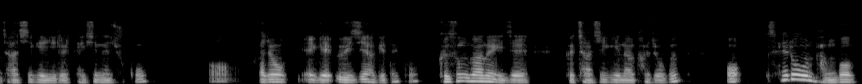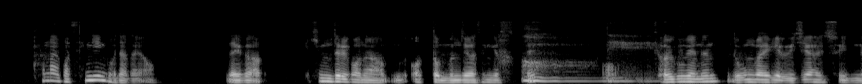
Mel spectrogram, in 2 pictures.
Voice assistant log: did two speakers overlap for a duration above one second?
No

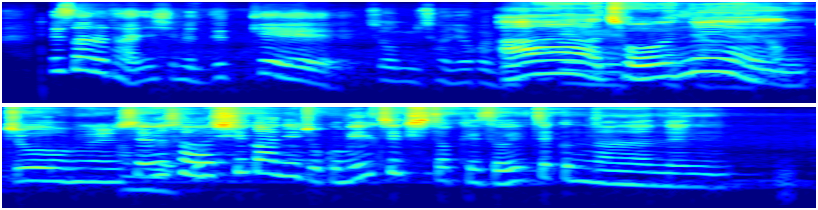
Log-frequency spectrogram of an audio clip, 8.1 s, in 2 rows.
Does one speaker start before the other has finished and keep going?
Yes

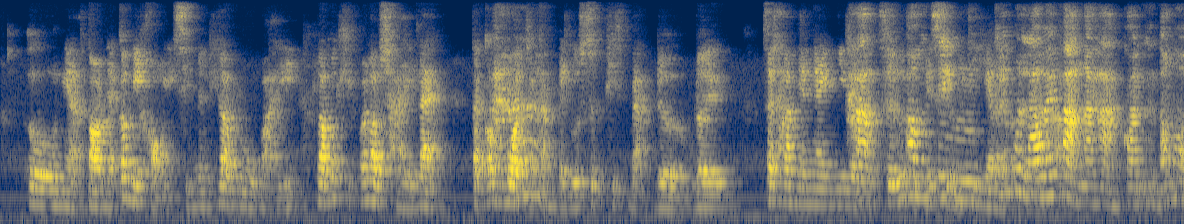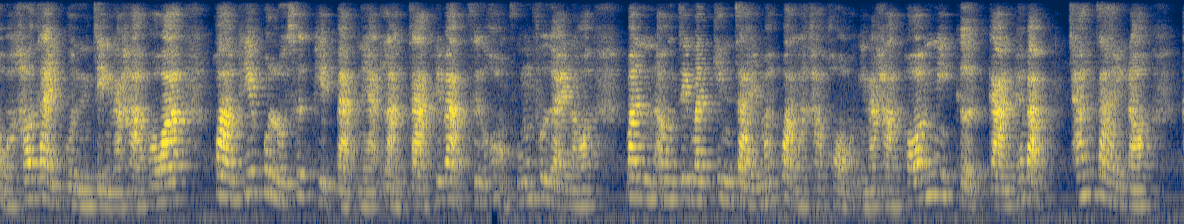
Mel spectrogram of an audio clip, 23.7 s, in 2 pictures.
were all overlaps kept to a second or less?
No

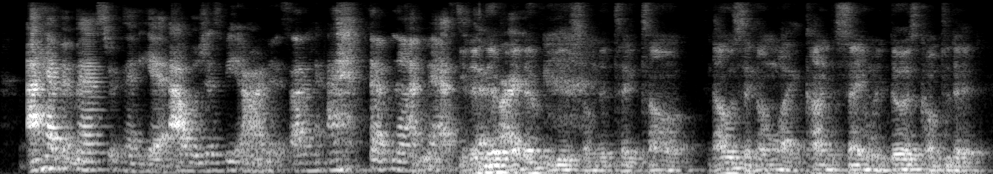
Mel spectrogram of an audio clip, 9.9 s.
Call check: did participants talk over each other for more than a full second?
Yes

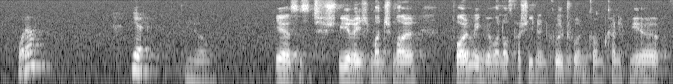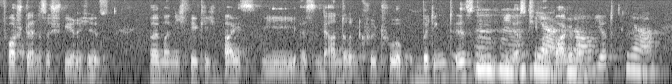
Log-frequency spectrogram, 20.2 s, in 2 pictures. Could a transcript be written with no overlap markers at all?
No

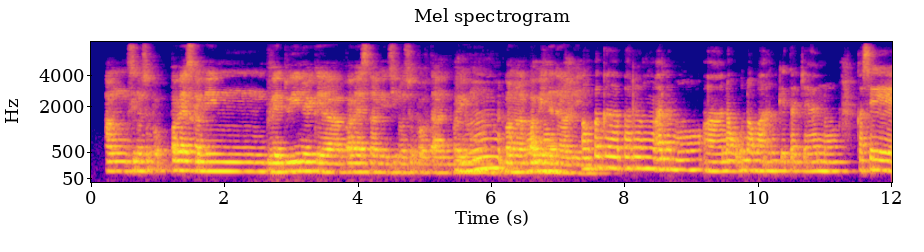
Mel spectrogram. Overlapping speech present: Yes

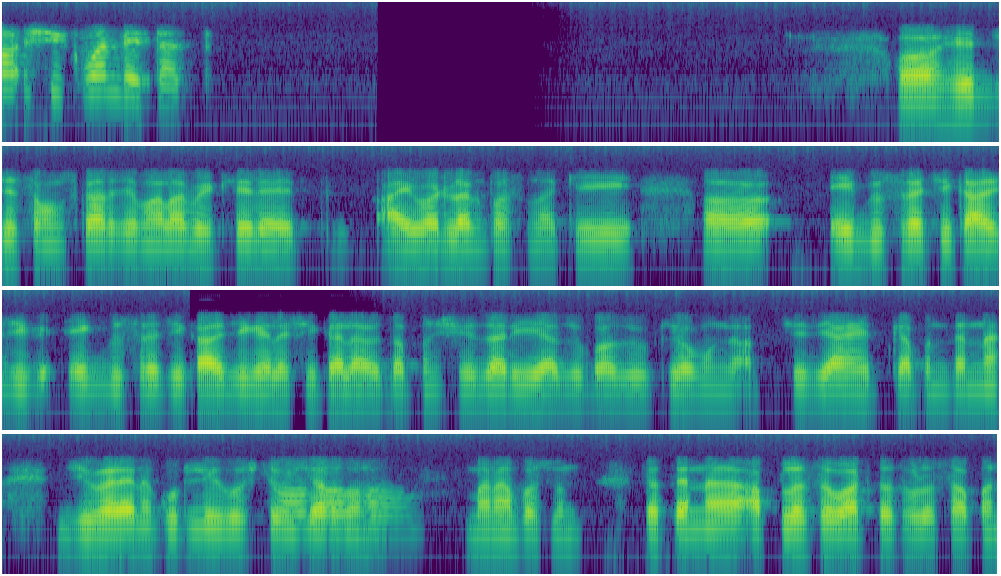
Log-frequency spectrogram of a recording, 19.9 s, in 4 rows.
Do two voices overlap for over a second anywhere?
No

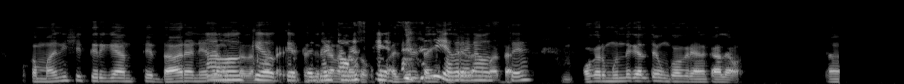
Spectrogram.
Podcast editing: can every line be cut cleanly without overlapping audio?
No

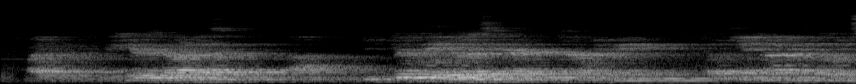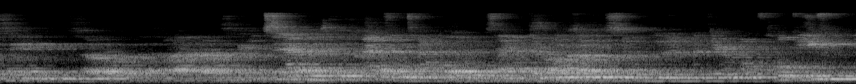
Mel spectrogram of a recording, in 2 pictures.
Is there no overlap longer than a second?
No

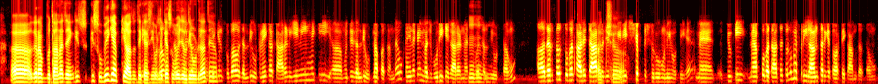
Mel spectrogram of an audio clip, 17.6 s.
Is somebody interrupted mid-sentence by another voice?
Yes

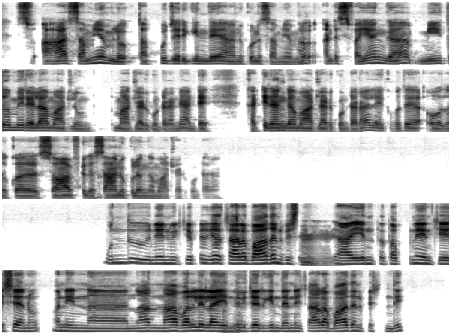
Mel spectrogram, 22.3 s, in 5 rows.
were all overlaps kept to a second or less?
Yes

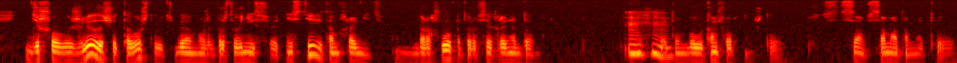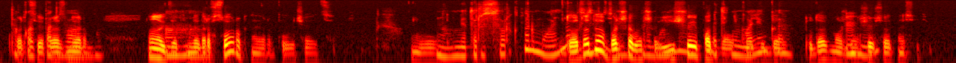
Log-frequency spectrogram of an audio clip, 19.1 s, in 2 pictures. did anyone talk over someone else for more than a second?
Yes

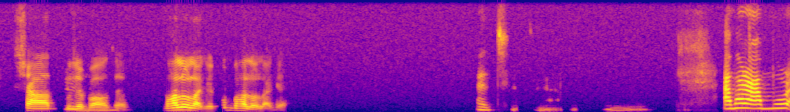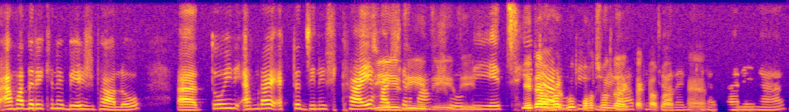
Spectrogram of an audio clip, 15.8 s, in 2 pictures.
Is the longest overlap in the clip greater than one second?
Yes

